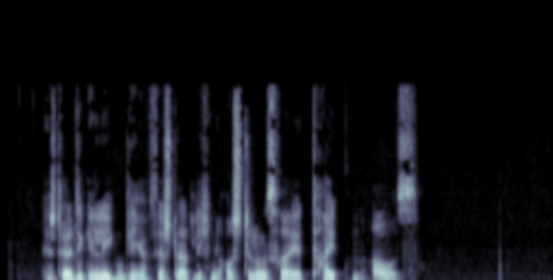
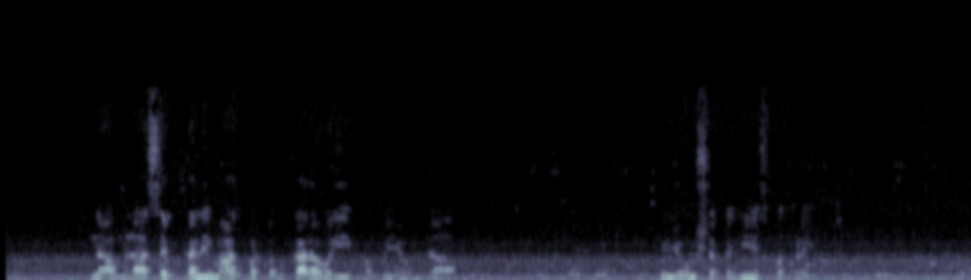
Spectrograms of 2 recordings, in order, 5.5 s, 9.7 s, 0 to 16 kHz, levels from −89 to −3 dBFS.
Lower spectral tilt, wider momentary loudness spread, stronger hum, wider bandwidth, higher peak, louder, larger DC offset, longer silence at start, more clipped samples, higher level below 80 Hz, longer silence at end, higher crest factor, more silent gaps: second, -5.5 dB/octave vs -7 dB/octave; second, 11 LU vs 21 LU; neither; about the same, 11.5 kHz vs 11 kHz; first, -4 dBFS vs -18 dBFS; first, -23 LUFS vs -37 LUFS; neither; first, 0.45 s vs 0.05 s; neither; second, -70 dBFS vs -56 dBFS; first, 1.4 s vs 0 s; about the same, 20 dB vs 22 dB; neither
